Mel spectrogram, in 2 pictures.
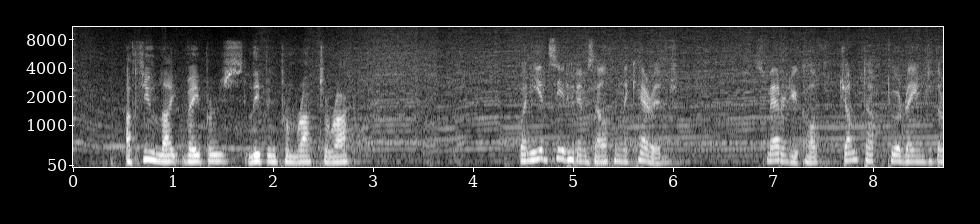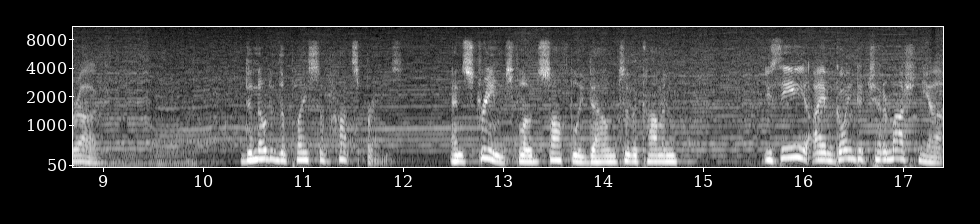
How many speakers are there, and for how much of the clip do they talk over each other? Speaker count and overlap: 2, no overlap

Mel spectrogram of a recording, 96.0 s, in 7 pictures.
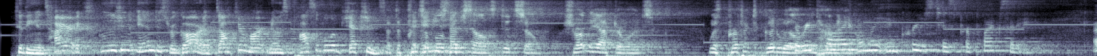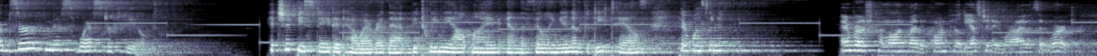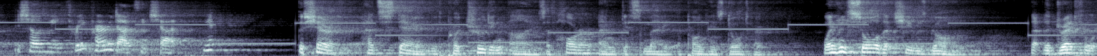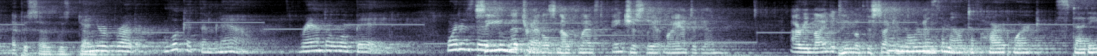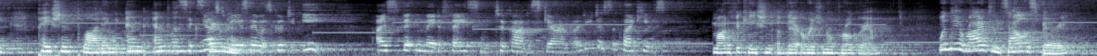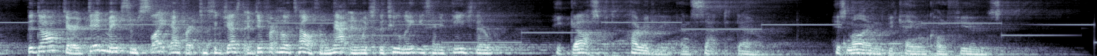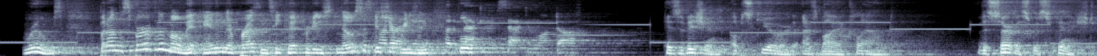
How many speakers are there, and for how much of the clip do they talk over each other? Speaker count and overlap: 6, about 6%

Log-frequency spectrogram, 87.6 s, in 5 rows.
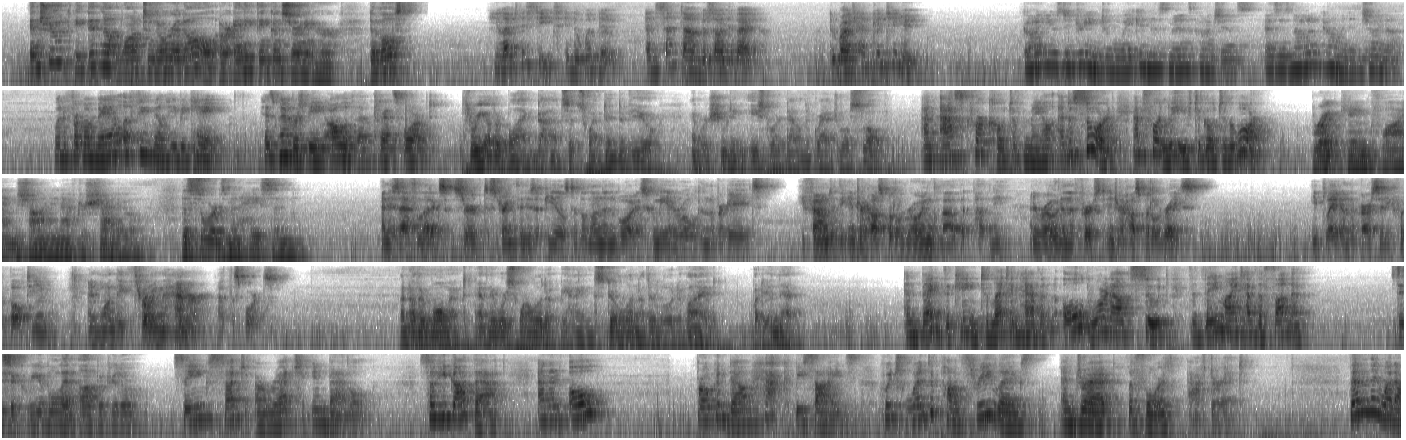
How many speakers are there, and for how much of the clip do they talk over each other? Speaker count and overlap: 8, no overlap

